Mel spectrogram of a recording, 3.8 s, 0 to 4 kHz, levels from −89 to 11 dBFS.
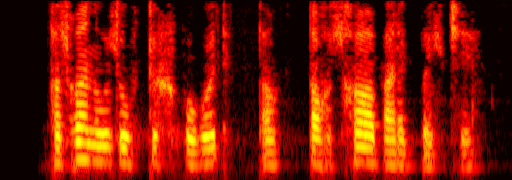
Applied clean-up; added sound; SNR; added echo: neural mask model DeepFilterNet 3.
